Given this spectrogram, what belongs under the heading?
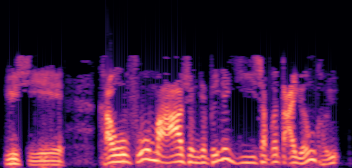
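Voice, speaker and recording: A man with a Cantonese accent narrating a scripted story for radio drama in an expressive, theatrical way. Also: medium pitch, moderate pace, slightly rough, dry recording, dull audio.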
